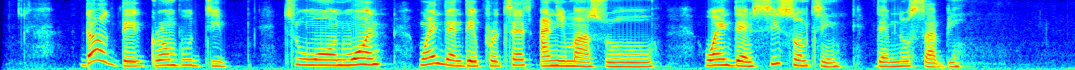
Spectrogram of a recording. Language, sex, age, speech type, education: Nigerian Pidgin, female, 30-45, spontaneous, tertiary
